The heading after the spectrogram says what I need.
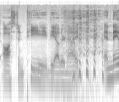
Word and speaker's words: Austin Peay: Apparently that's how you pronounce it, Austin Peay, the other night.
